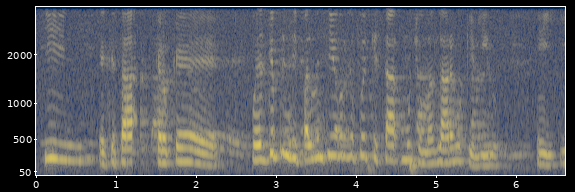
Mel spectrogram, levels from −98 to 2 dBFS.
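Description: From start to finish, every phrase of the speech is trailed by a fainter, hollow copy arriving roughly four tenths of a second later, sitting about 17 dB below the original. That is echo with no canceller: the far end plays the call through a loudspeaker, its microphone picks it up, and nothing strips it out, so the sound returns after the network round trip. The copy shares the narrow telephone band, with nothing above 4 kHz, which fits a G.711 call path.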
